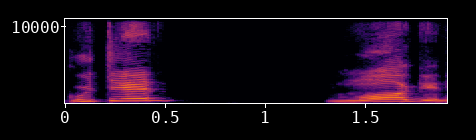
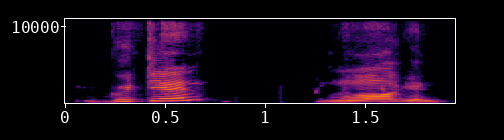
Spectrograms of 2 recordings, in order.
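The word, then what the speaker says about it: Guten Morgen: এই জন্য এখানে একটা রুলস আছে, জার্মান শব্দের ভিতর যদি অ্যাড থাকে, কি? জার্মান শব্দের ভিতর যদি অ্যাড থাকে, তাহলে এটি উচ্চারণ হবে 30%। কয় পার্সেন্ট? 30%। তাহলে দেখুন, আমি যদি এটা 30% উচ্চারণ করি তাহলে গুটেন মর্গেন, আমি কিন্তু আর এর 100% উচ্চারণ করতেছি না, জাস্ট অনলি 30%। গুটেন মর্গেন, ঠিক আছে?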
